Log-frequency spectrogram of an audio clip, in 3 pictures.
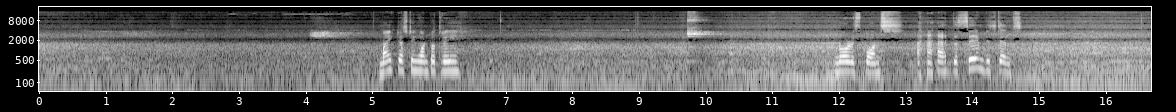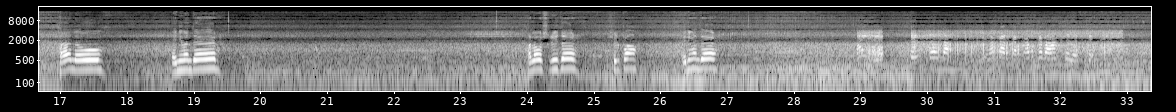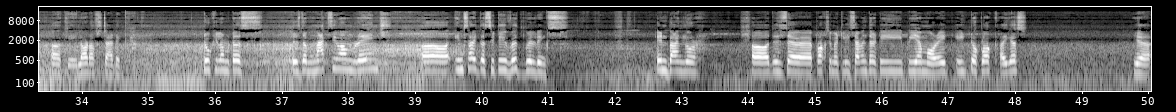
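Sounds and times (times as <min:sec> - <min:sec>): city street traffic rumble: 0:00.0 - 0:50.0
garbled voice over radio: 0:28.9 - 0:33.0
radio static hiss: 0:28.9 - 0:33.0.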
